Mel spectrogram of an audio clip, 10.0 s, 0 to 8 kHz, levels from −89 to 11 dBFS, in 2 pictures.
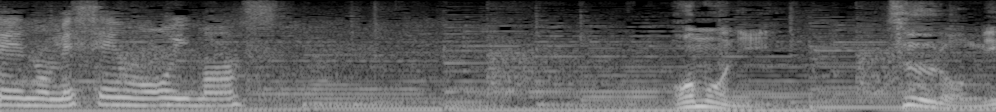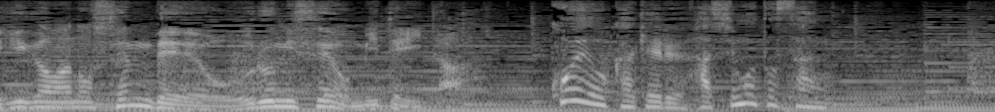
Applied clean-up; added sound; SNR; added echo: none; none; none; none.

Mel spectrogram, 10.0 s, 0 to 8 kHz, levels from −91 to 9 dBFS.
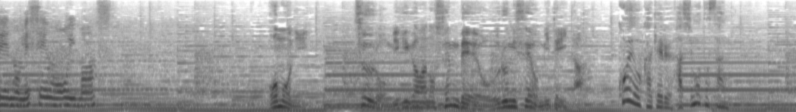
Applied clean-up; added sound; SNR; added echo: none; Wind instrument, woodwind instrument; 9 dB; none.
